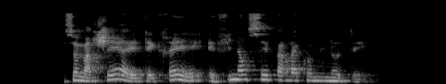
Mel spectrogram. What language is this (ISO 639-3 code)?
fra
